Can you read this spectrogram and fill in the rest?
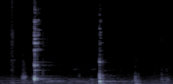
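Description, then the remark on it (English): Two sharp, bright clinks of glass ring out about a second apart, followed by a softer knock, as a glass is handled while a preacher gets a little water during a sermon, with no one speaking. “Let me get a little water.”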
